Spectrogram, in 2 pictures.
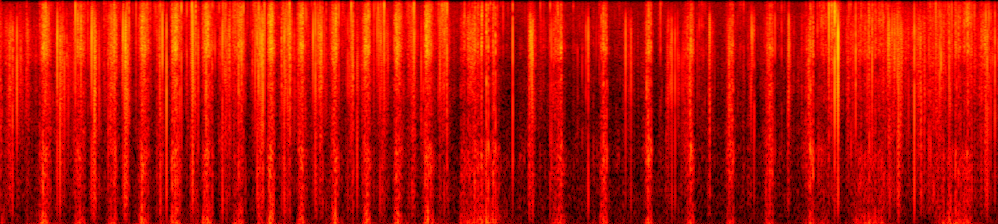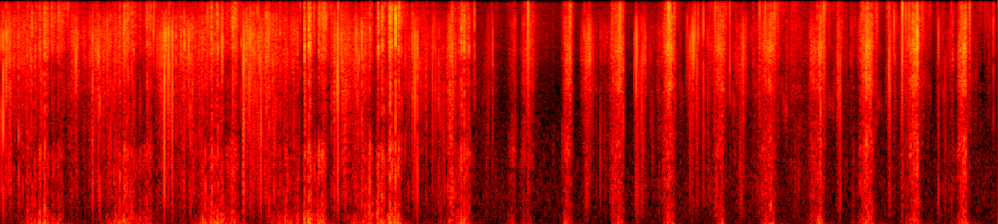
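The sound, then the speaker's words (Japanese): Ear cleaning with an ear pick: dense, crackly scraping and crunching, steady for the whole stretch with sharper scratchy bursts here and there. No one speaks. “勝手に私をかわいそうな人扱いする君にはお仕置きの耳かきだ。”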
